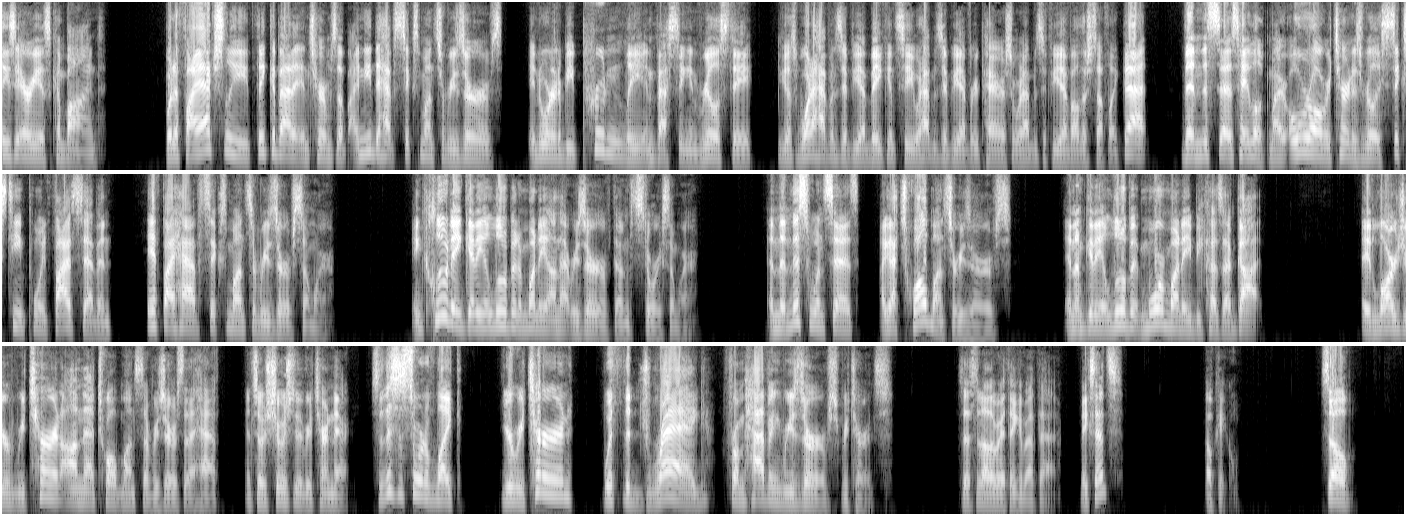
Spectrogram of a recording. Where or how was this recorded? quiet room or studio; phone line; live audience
live audience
